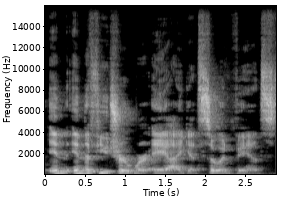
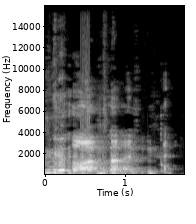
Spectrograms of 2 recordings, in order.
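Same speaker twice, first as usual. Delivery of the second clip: laughing slow echo; 5 semitones higher, 8 dB louder, much slower than usual. Real, not acted. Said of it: "Like Cyberpunk".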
